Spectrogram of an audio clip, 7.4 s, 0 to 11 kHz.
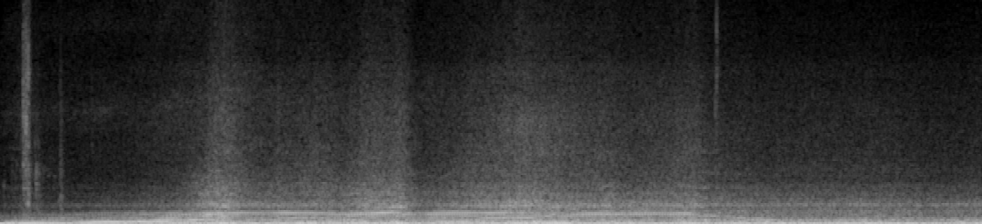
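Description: A BMW M140i engine revs hard from a standing start, pitch climbing through several gear shifts, loud and close throughout.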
